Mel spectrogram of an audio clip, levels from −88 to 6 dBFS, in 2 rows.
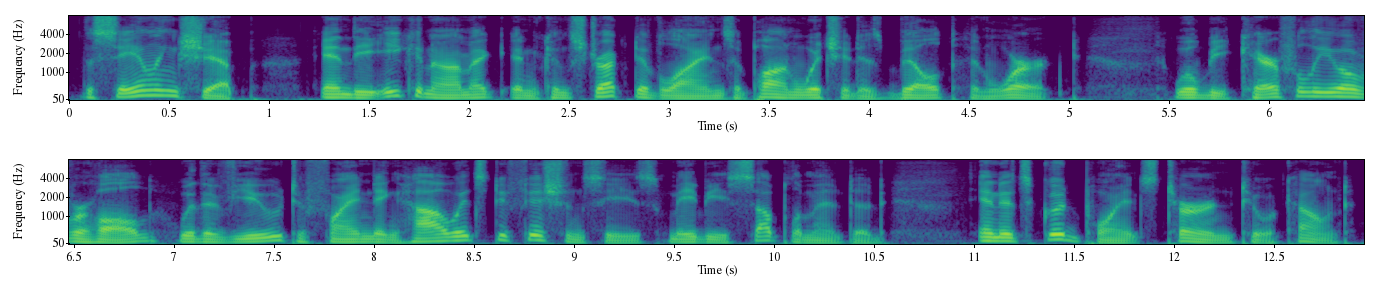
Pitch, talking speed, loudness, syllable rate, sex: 100 Hz, 175 wpm, -18 LUFS, 5.5 syllables/s, male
